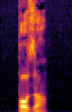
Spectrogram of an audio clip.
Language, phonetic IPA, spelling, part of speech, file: Polish, [ˈpɔza], poza, noun / preposition, Pl-poza.ogg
